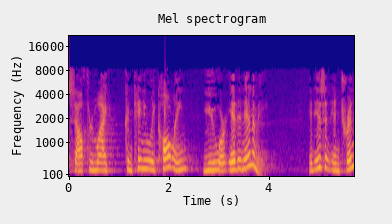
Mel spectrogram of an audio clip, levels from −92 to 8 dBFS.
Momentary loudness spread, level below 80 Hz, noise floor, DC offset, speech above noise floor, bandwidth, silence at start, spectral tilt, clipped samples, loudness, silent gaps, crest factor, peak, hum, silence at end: 12 LU; -60 dBFS; -55 dBFS; under 0.1%; 39 dB; 8.4 kHz; 0 s; -6.5 dB/octave; under 0.1%; -17 LUFS; none; 16 dB; 0 dBFS; none; 0 s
